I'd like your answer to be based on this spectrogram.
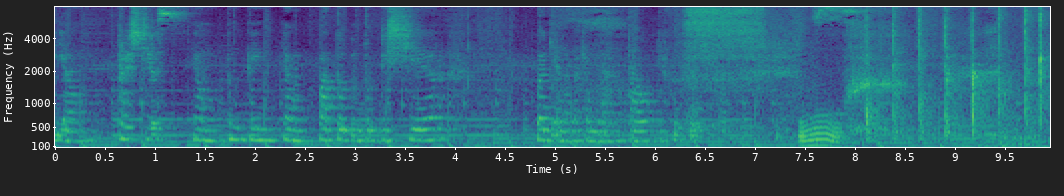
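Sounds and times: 
speech: 0:00.1 - 0:04.2, 0:04.8 - 0:06.8, 0:07.4 - 0:08.6
hand clapping: 0:07.8 - 0:09.9.

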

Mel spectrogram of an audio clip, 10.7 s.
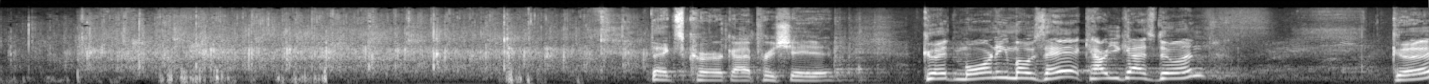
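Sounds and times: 
audience applause welcoming a speaker: 0:00.0 - 0:05.8
speech: 0:04.9 - 0:09.2, 0:10.4 - 0:10.7.

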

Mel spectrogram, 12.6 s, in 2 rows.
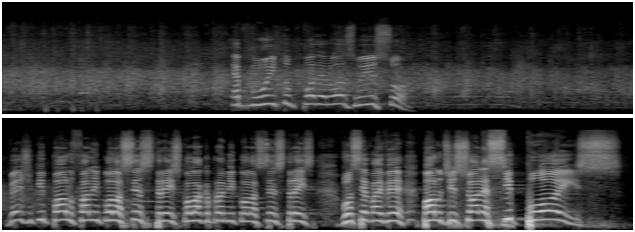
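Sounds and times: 
audience applauding: 0:00.0 - 0:07.7
speech: 0:02.3 - 0:04.2, 0:06.4 - 0:12.5.

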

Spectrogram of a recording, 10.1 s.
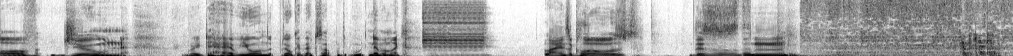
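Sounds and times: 
speech: 0:00.0 - 0:04.4, 0:05.4 - 0:08.4
running tap water while washing dishes: 0:08.0 - 0:10.1.

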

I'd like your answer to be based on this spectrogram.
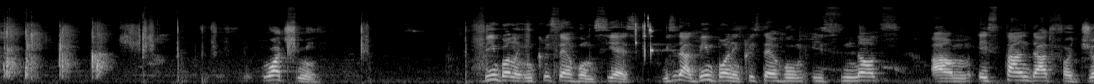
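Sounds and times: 
audience clapping hands: 0:00.0 - 0:01.2
speech: 0:02.6 - 0:03.3, 0:04.8 - 0:10.9.

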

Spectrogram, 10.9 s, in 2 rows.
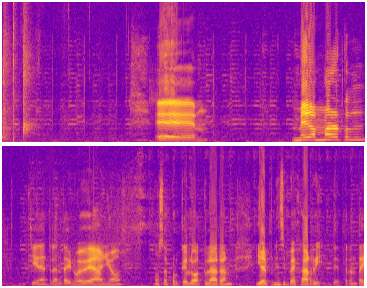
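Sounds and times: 
hand claps: 0:00.0 - 0:04.3
faint soft thumps: 0:00.0 - 0:10.7
low murmuring background: 0:00.0 - 0:10.8
speech: 0:02.3 - 0:03.2, 0:04.4 - 0:10.8.

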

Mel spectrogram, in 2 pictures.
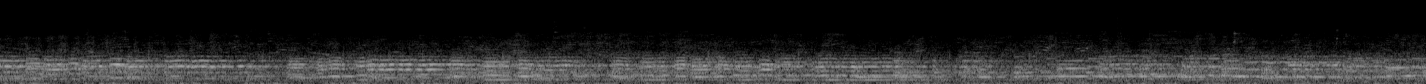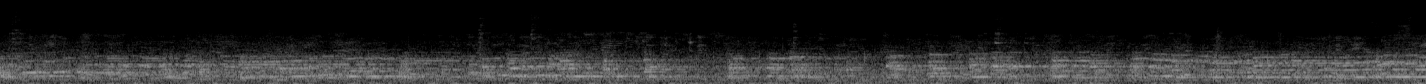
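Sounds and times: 
light talking murmur: 0:00.0 - 0:28.5
old-style music in a coffee shop: 0:00.0 - 0:28.5.

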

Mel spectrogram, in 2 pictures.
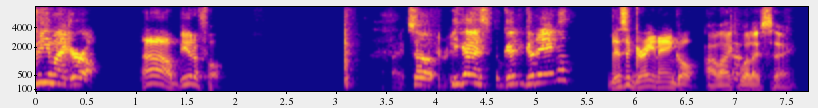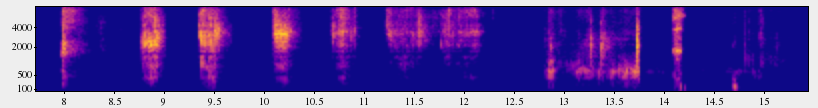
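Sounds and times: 
speech: 0:00.0 - 0:02.0, 0:03.6 - 0:08.1
farting by a professional farter: 0:08.8 - 0:13.8, 0:14.7 - 0:15.4.

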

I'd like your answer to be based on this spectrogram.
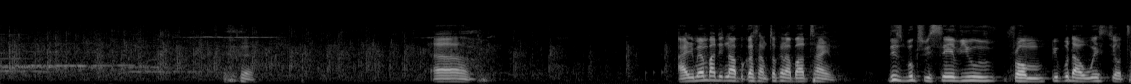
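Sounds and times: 
people cheering: 0:00.0 - 0:03.1
church audience clapping: 0:00.0 - 0:07.0
speech: 0:02.3 - 0:02.7, 0:04.3 - 0:05.0, 0:06.8 - 0:11.3.

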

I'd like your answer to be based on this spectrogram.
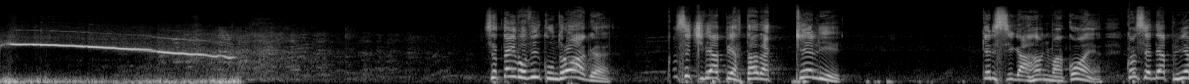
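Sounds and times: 
whistled note imitating an angel's flute: 0:00.0 - 0:02.4
laughter: 0:02.3 - 0:04.8
speech: 0:04.9 - 0:06.2, 0:06.8 - 0:08.5, 0:09.8 - 0:11.8.

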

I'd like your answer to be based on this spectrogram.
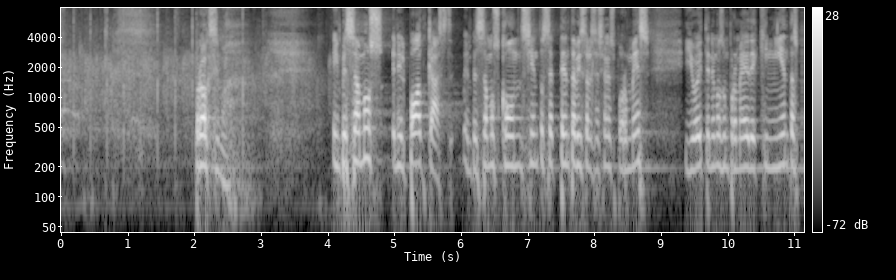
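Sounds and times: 
applause: 0:00.0 - 0:04.7
speech: 0:02.0 - 0:02.8, 0:04.1 - 0:11.1.

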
